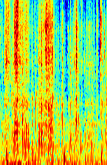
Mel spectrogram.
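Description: A foil-lined Sabritas potato chip bag being pulled open by hand: the packaging crinkles and crackles irregularly, with a couple of sharper bursts in the first second.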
